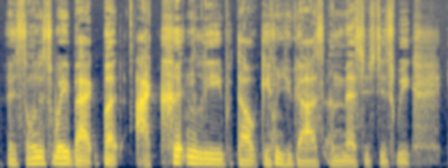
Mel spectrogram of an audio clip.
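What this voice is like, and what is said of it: Slightly hoarse, weakened voice. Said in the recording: “My voice is a little gone.”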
